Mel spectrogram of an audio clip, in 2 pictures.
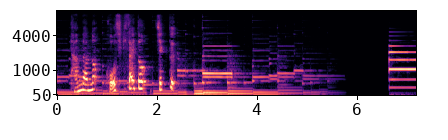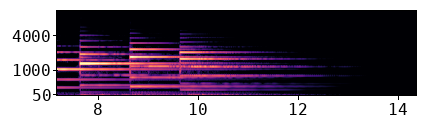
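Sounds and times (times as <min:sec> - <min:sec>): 
speech: 0:00.4 - 0:02.6
school bell-like chime melody: 0:06.6 - 0:12.6.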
